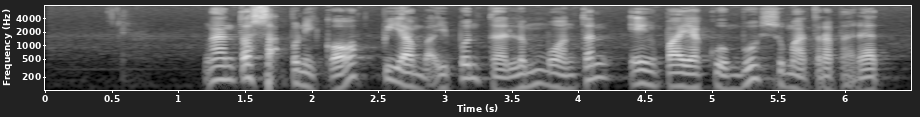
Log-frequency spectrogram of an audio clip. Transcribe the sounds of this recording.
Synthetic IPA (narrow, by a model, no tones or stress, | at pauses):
ŋant̪ɔsːa̰ʔpunikɔpiamba̰ʔipʊnd̪̥a̤ləmwɔnt̪ənɪŋpajakumbʊhsumat̪ɾab̥ä̤ɾat̪̚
